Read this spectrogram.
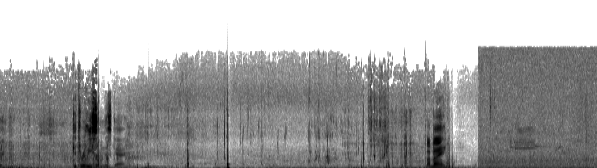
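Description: Wind rumbles across an open lake.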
